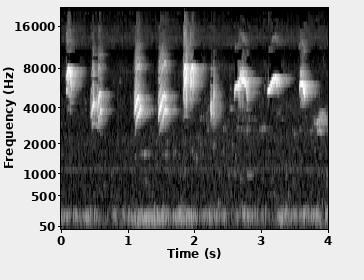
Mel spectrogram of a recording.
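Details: Harsh full song of a purple-throated sunbird, known locally as kolibri ninja, recorded for training other birds: a fast string of shrill, slurred chirps, some rising and some falling, over a steady low hum.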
